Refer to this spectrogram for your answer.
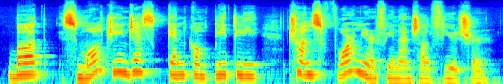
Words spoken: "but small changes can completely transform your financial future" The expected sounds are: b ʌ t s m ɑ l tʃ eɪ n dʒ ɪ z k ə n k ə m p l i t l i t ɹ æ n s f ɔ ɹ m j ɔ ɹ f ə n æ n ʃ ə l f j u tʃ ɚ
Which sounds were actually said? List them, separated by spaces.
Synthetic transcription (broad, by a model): b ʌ t s m ɑ l tʃ eɪ n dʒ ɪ s k ə n k ə m p l i t l i t ɹ æ n s f ɔ ɹ m j ɔ ɹ f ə n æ n ʃ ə l f j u tʃ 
